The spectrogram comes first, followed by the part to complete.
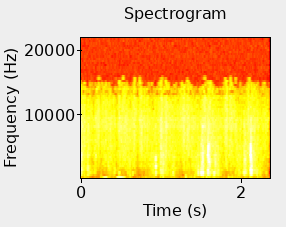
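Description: Faint footsteps on carpet: two soft low thumps about half a second in, then a few light scuffs.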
